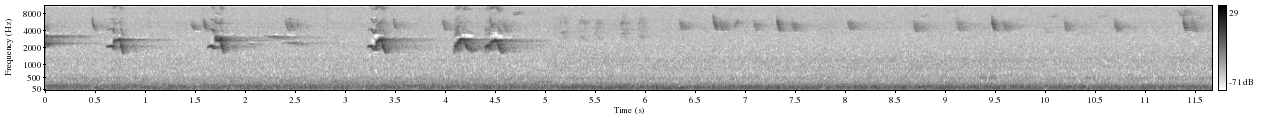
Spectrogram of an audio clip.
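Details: Black-bellied malkoha tending young in the nest: five sharp, buzzy chirps in the first five seconds, then only faint high ticks over a low rumble.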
